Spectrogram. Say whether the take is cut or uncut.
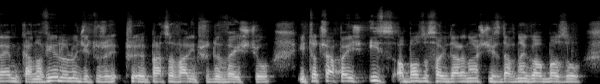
cut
